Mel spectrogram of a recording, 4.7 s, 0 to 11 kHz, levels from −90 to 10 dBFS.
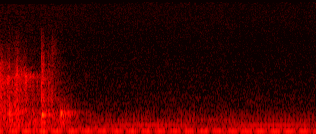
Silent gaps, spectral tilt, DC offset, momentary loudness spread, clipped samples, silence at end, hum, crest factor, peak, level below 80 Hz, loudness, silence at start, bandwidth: none; -5 dB/octave; under 0.1%; 13 LU; under 0.1%; 0 s; 50 Hz at -60 dBFS; 22 dB; -32 dBFS; -58 dBFS; -55 LUFS; 0 s; 11 kHz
